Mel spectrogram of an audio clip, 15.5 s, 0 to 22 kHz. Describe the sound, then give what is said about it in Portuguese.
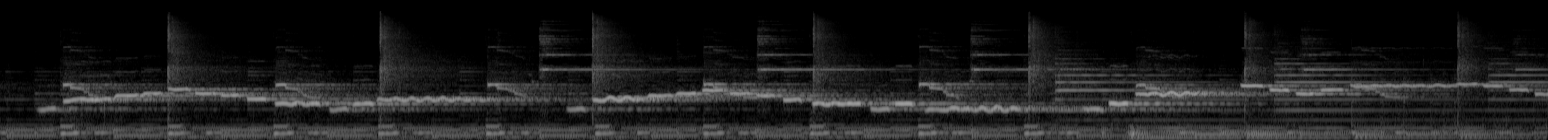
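A loud whistled melody with wavering vibrato carries the theme of the 1964 Sergio Leone spaghetti western film A Fistful of Dollars, combining whistling, trumpet and a revolver shot, backed by steady rhythmic orchestral accompaniment and sharp, bright accents recurring every couple of seconds. “juntou um assovio um trompete e um tiro de revólver nessa trilha que se tornou icônica e tão célebre como a obra de Sérgio Leone.”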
